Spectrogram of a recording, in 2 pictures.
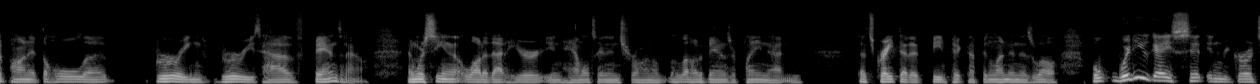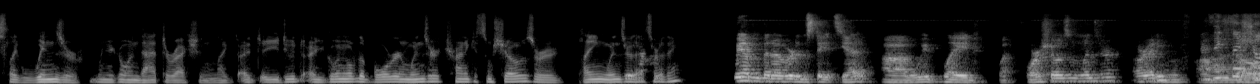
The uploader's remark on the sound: Share one camera on the Zoom link. Please note this podcast is the edited version that airs on the SCM radio show.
